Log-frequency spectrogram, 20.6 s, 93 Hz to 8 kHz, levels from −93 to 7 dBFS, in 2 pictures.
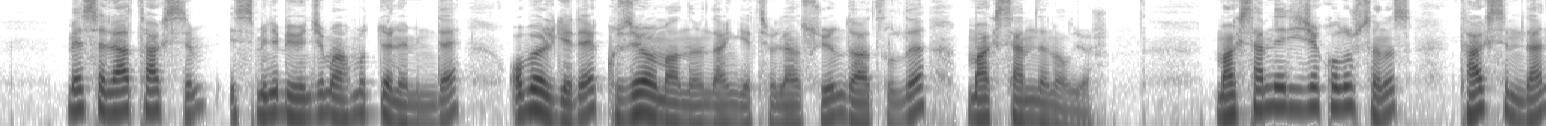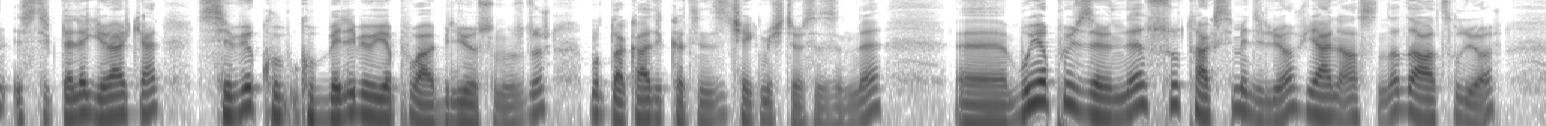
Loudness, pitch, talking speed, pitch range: -28 LUFS, 125 Hz, 130 wpm, 105-155 Hz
